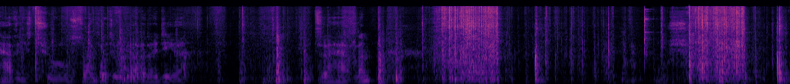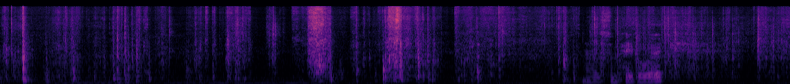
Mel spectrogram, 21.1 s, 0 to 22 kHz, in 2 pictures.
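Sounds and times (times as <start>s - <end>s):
packaging tearing and crinkling: 5.7s - 8.2s, 9.0s - 21.0s.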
